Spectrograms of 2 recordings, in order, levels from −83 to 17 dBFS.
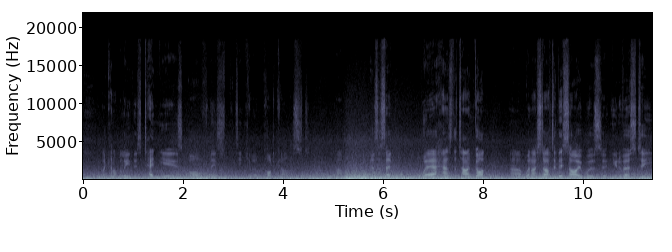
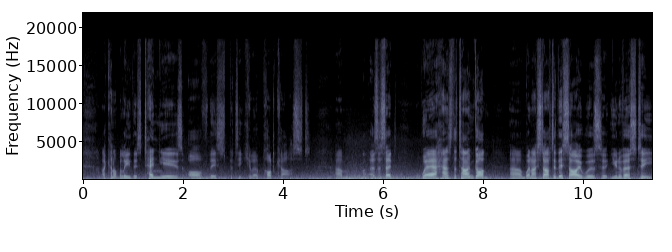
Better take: second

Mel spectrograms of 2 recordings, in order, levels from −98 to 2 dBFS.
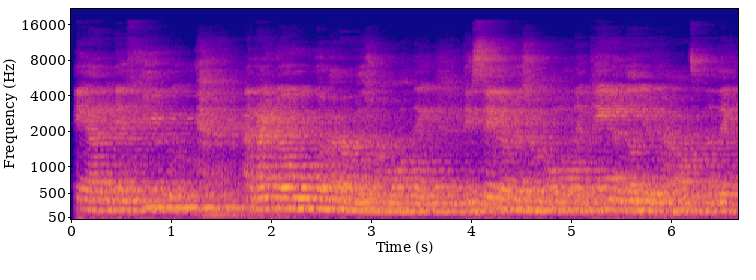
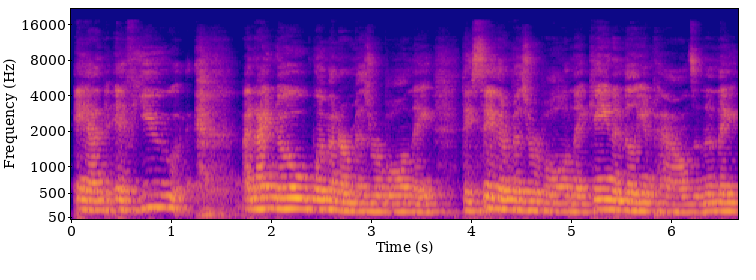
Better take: second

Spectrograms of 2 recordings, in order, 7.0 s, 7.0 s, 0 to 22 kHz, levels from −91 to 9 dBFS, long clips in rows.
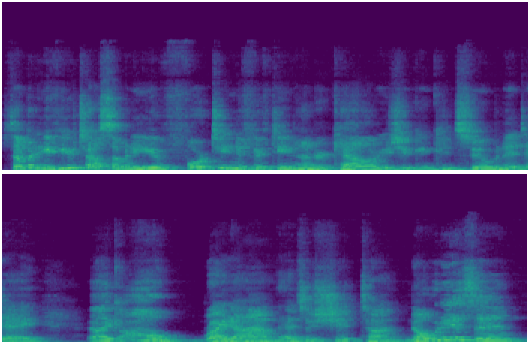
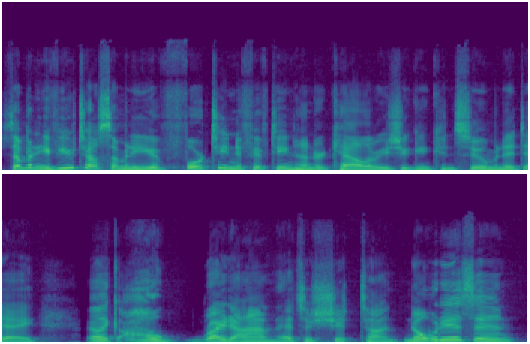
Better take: second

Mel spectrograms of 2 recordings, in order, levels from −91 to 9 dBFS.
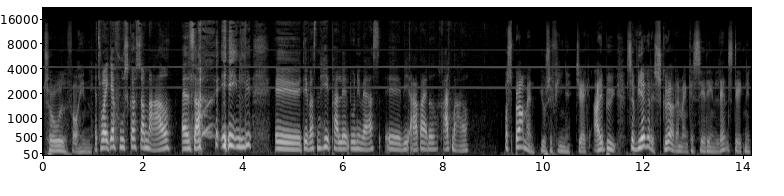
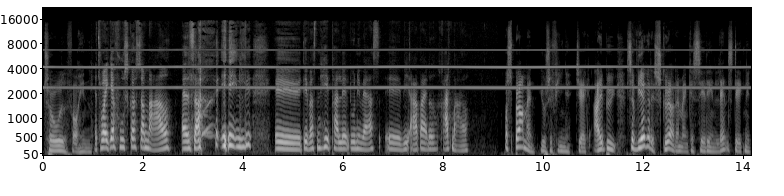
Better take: first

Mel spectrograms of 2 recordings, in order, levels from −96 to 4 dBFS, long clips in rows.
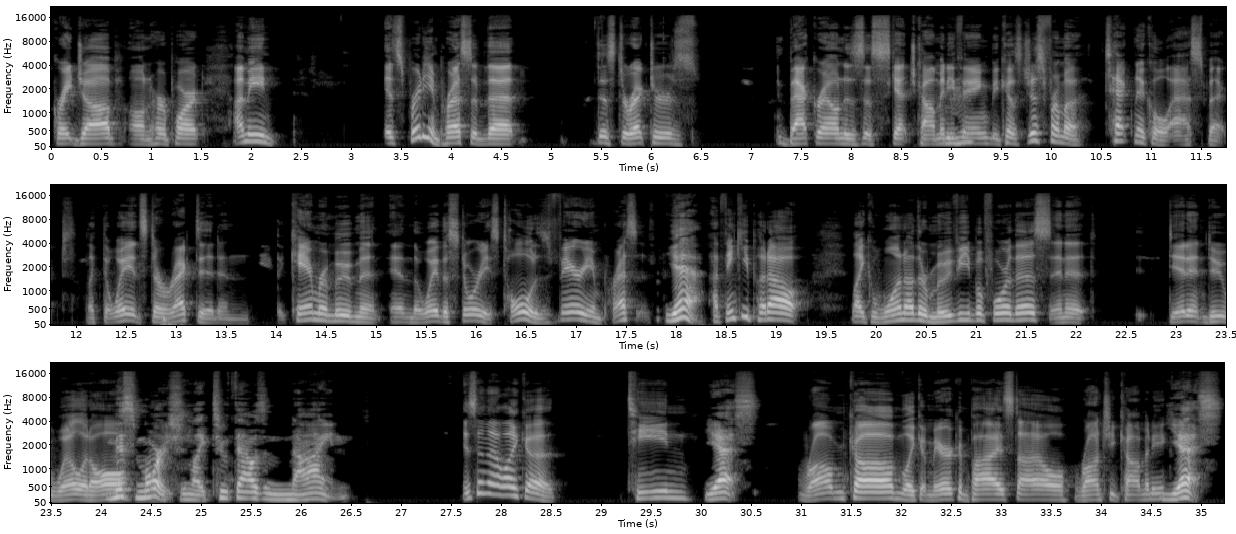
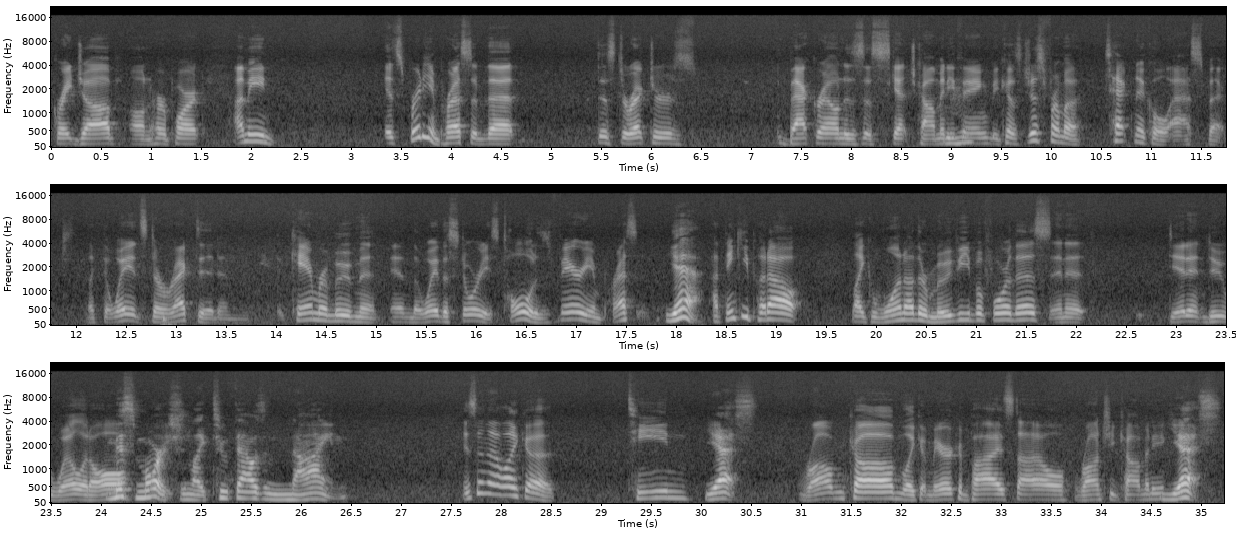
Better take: first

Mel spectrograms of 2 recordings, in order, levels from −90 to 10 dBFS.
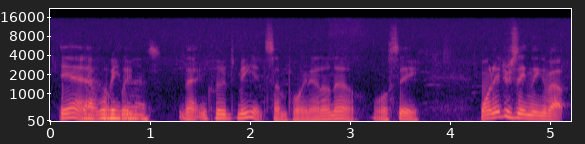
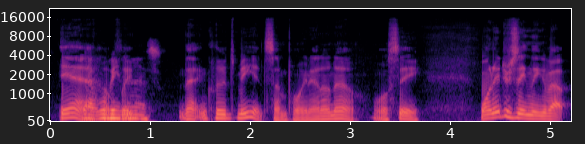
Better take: second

